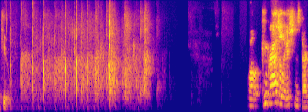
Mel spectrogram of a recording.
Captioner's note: clapping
